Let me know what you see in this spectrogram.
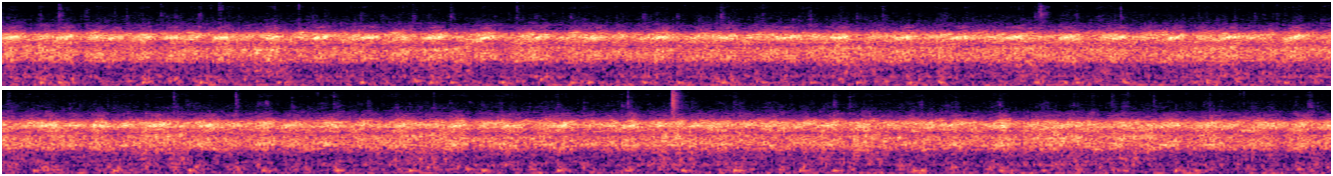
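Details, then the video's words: A rural night in light drizzle filled with frog calls: many croakers blend into one unbroken, buzzing chorus that holds steady for twenty seconds, with occasional sharp clicks of falling rain. "개구리 소리"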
